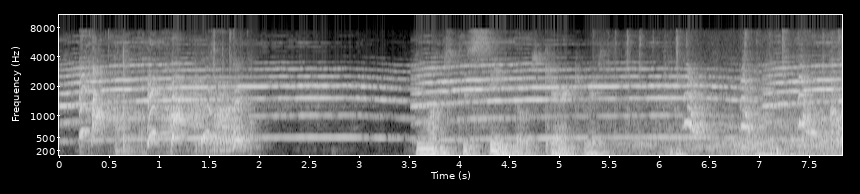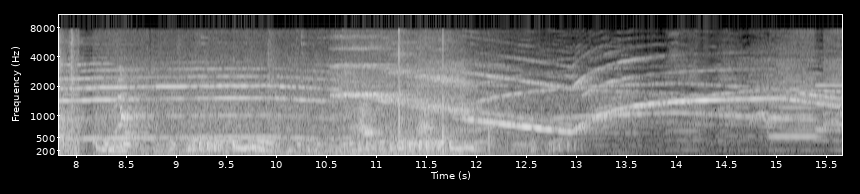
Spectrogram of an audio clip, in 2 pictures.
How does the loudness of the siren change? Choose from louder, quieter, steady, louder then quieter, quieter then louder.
steady.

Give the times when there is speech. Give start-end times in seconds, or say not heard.
3.5-5.5.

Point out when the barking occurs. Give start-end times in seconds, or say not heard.
0.2-1.9, 6.2-8.8, 10.8-11.7.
